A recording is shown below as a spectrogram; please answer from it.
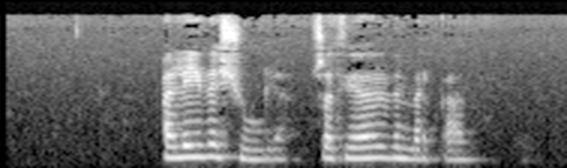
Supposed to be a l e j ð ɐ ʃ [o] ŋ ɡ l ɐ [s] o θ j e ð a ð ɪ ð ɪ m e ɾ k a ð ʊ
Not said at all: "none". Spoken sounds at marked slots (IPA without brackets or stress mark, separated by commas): u, s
